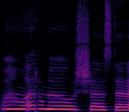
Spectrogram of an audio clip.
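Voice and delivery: high, loud flustered stammer. Retold or imitated. Answering her boyfriend who asks what she wants, high and flustered. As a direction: squeak it out, caught off guard.

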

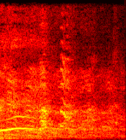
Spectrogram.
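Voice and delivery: squealing high giggle; high laugh. Real, not acted. Laugh mid quote.

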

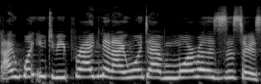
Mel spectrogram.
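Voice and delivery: put-on high, pleading child voice; little kid. Young son's plea to mom, acted.

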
